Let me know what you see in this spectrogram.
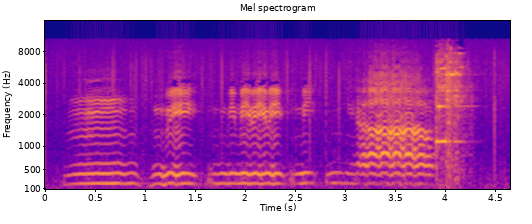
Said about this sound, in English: Well, did I really shatter the water tumbler? No. Someone threw a brick through the window. A music critic, no doubt.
